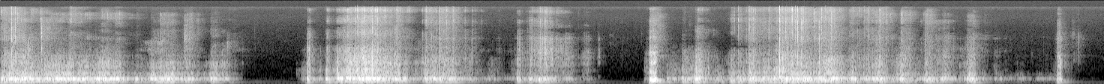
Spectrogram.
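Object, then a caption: Foam microphone windscreen. Gloved hands with plastic claw tips scratch a black foam cover on a Blue Yeti microphone, producing dense, rough scraping and crunching in three long bursts separated by short silences. The sound is close and full in the low-mid range, with a steady low rumble under the scratching that cuts off abruptly when each burst stops.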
